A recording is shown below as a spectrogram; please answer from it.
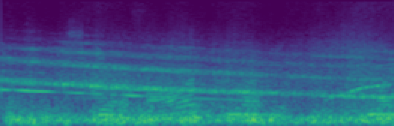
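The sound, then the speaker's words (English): An emergency vehicle siren wails as a continuous, loud tone with several layered harmonics, gliding slowly downward in pitch before turning upward again near the end, over a low rumbling background. “With the siren and everything? That's the siren, that's them.”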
